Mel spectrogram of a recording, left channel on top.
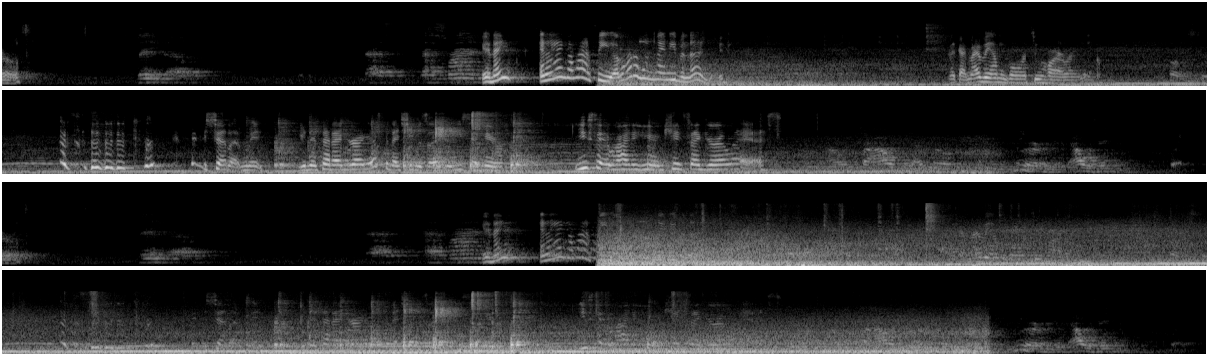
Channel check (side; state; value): both; normal; correlation 0.32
